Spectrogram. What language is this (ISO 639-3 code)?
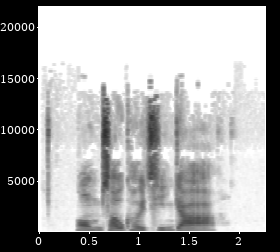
yue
